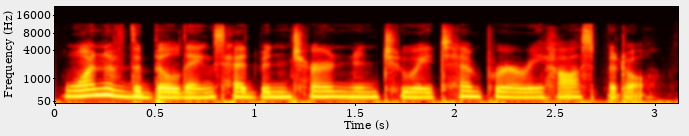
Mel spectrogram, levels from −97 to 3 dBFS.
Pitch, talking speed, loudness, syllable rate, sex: 180 Hz, 210 wpm, -17 LUFS, 6.7 syllables/s, female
